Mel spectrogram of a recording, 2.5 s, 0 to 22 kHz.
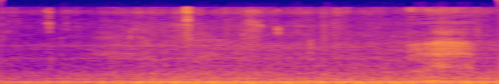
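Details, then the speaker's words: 1986 Ford Mustang just started after sitting all winter nearly empty of fuel: low, lumpy, uneven pulsing idle that never settles, not the happiest; cause not confirmed. "And you can tell she's not the happiest. I'm surprised it actually started that quickly, but I'm definitely glad though."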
